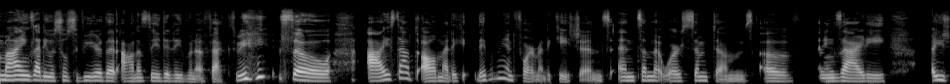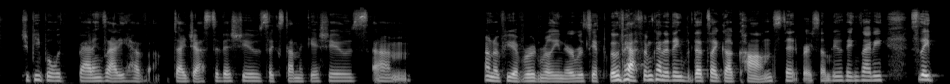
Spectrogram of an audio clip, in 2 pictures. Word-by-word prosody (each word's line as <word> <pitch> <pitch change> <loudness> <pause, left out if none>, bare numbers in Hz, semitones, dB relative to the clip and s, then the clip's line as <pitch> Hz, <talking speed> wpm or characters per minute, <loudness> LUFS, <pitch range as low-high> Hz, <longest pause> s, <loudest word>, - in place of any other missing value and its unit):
My 210 0 +7
anxiety 205 -3 +3
was 175 -1 0
so 190 - -3
severe 180 +2 -1
that 165 -2 +1
honestly, 160 +2 -2
it - - -5
didn't 155 -2 -2
even 135 -2 -6
affect - - -3
me 270 - +4
so, 180 - +6 0.3
I 170 +6 +7
stopped 275 +4 -2
all 155 +1 +6
medic 155 -2 -4
they 195 - -2
put 235 +4 -14
me 285 0 -4
on 215 - -3
4 - - -5
medications - - -6
and 180 0 -1
some 190 -1 +1
that 180 - -3
were 160 - -2
symptoms 85 - -4
of 150 0 -1 0.2
an 150 - -4
anxiety. 150 -1 0 0.4
I - - +3
used 200 -1 -2 0.2
to 195 - -7
people 190 -3 -2
with 170 -1 -4
bad 155 -2 +1
anxiety 160 -3 0
have 150 -3 -8 0.2
digestive 155 +2 -1
issues, 160 0 -3
like 145 - -5
stomach 145 0 -5
issues, 160 +1 -2
um - - -4 0.8
I - - +2
don't 190 - +3
know - - +4
if 155 - -8
you 165 - +4
ever 155 +1 +1
been 150 - -6
really 140 -1 0
nervous, 140 +2 -2
you - - +3
have - - -8
to - - -24
go 180 - +7
to - - +8
the - - +3
bathroom 210 -2 +6
kind 220 -3 +4
of 190 - +2
thing, 190 -1 +2
but - - -11
that's, 170 0 +3
like, 165 -3 +2
a 145 - +3
constant 175 +4 0
for - - -3
somebody 185 - -4
with 190 0 -4
anxiety. 195 +1 -1 0.2
So, - - -1
they 210 -1 +7
165 Hz, 235 wpm, -25 LUFS, 150-190 Hz, 0.8 s, to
